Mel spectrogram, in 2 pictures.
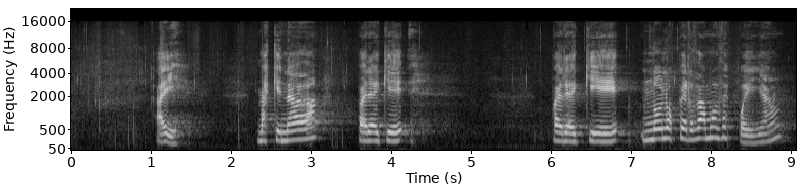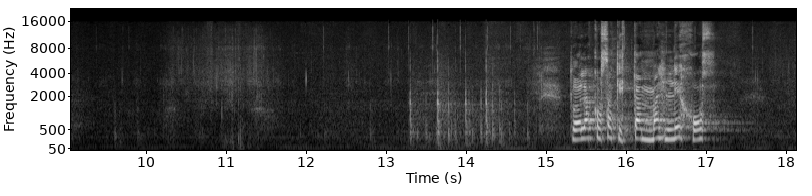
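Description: An older woman speaks calmly and clearly, close by.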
